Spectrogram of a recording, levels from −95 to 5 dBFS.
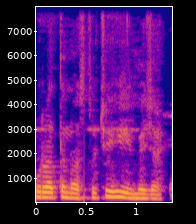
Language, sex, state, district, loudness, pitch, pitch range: Marathi, female, Maharashtra, Nagpur, -18 LUFS, 200 Hz, 180-215 Hz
